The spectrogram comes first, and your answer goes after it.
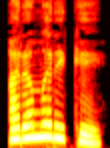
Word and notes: ಅರಮರಿಕೆ: aramarike

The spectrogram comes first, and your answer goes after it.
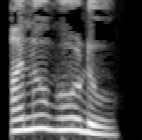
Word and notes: ಅನುಗೂಡು: kannada

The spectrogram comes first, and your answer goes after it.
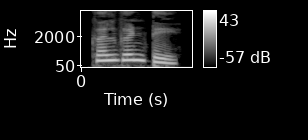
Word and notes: ಕಲುಗುಂಡು: Kannada

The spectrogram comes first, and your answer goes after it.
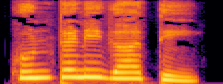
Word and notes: ಕುಂಟಣಗಿತ್ತಿ: kannada

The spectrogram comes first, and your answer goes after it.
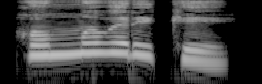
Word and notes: ಹೊಮ್ಮವರಿಕೆ: Kannada

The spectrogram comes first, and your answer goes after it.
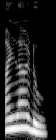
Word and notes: ಆಲೀಢ: ālīḍha

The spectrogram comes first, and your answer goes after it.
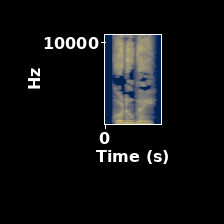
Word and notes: ಕೊಡುಗಯ್: koḍugay

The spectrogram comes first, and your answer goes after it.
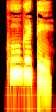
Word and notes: ಕೂಗಟೆ: kūgaṭe

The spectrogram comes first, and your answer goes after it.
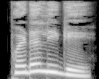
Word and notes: ಪಡಲಿಕೆ: paḍalike

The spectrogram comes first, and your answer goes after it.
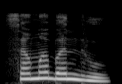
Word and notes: ಸಮಬಂಧು: sama bandhu

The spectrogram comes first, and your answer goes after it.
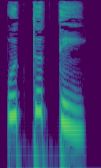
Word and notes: ಉತ್ತುತೆ: uttute

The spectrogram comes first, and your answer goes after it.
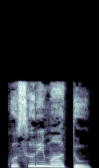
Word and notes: ಕುಸುರಿಮಾತು: kannada

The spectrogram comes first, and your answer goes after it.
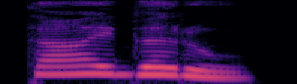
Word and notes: ದಯಾಕರ: dayākara

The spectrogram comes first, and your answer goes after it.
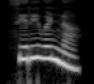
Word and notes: ಶರವಣ: śaravaṇa

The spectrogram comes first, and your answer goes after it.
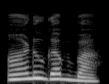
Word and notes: ಆಡುಗಬ್ಬ: āḍugabba

